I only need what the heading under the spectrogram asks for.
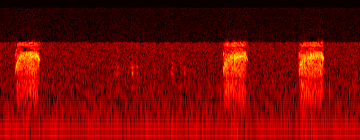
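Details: Barn owls at Audubon Starr Ranch, California, during mating on a porch; three rough, breathy screeches about a second apart after a pause, each short and harsh, with quiet background hum.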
